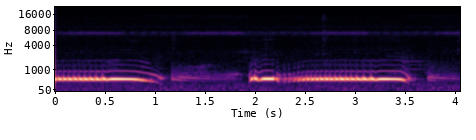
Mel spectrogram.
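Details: ['Male white albino Barbary dove with red eyes, said to be in breeding mood and used as a training lure. Repeated coos, each a pulsing, rolling tone that slides down at the end, followed by a fainter trailing note.']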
